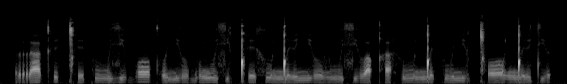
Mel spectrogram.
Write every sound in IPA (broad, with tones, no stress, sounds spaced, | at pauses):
r a˧˥˧ kʰ ɪ˥ ǀʰ e˨ k uː˨ zʲ u˧˥˧ b ɔː˥ kʰ o˨ nʲ oː˥ b o˥ ŋ u˥˨ sʲ e˨ ǃʰ e˥˨ x u˥˨ ŋ͡ǃ ɪː˨˦ nʲ oː˥˨ v uː˨ sʲ oː˧˥˧ qʰ ɪ˨ h uː˧˥˧ ŋ͡ǃ ɪ˧˥˧ k u˨˦ nʲ ɔ˥ ǀʰ ɔː˧˥˧ ŋ͡ǃ ɪː˧˥˧ tʲ ə˥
